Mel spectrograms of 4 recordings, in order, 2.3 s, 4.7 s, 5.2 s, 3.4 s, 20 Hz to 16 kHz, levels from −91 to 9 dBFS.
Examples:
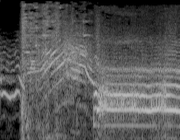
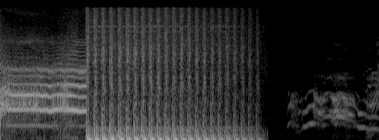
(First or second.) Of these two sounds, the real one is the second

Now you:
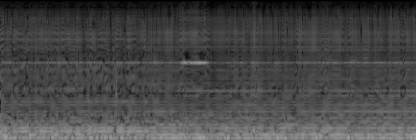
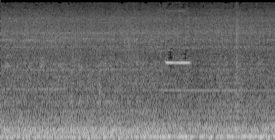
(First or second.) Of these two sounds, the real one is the second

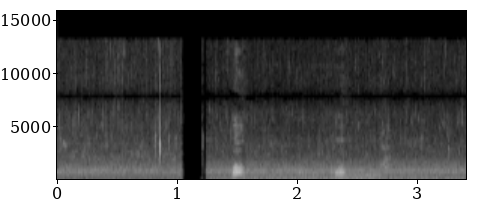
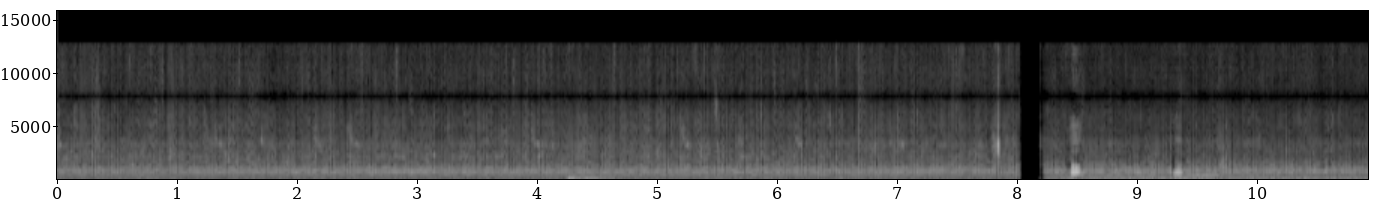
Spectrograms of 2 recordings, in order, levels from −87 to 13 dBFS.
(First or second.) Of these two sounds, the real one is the first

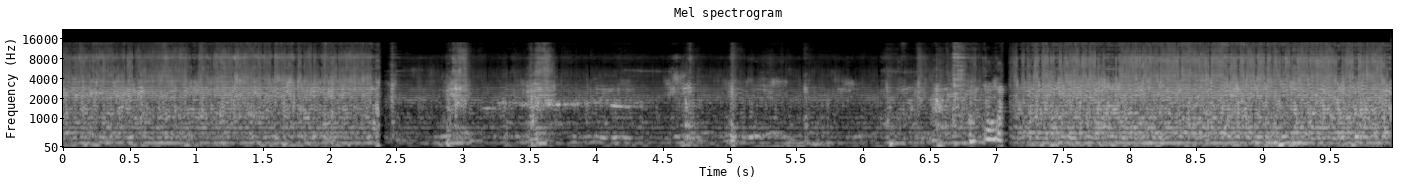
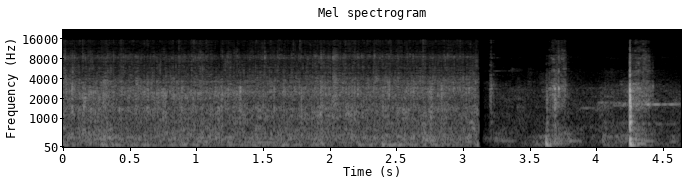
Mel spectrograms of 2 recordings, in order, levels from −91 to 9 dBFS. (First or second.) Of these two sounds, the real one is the second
